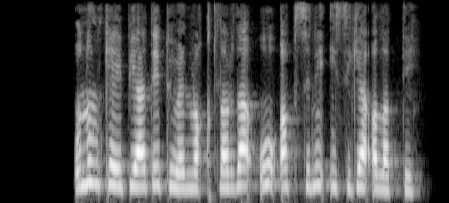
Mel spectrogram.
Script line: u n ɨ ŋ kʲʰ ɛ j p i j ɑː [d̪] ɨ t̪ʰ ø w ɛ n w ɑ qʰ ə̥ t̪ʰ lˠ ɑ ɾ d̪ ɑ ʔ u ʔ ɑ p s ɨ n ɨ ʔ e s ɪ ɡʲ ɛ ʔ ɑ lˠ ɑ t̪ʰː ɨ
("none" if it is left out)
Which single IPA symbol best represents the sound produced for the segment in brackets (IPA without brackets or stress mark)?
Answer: t̪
